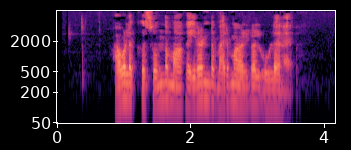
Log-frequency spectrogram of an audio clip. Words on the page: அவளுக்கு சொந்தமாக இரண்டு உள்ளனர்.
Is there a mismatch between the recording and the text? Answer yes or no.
yes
